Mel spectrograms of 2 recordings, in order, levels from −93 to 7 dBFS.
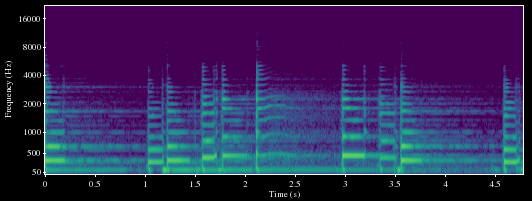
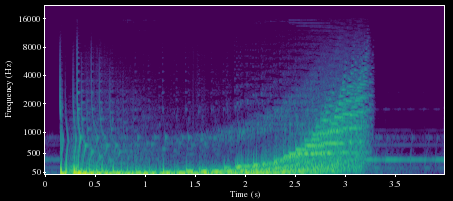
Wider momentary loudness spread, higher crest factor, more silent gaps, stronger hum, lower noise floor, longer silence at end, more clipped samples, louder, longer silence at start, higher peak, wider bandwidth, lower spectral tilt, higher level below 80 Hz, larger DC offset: first, 20 LU vs 9 LU; about the same, 20 dB vs 16 dB; neither; neither; about the same, -46 dBFS vs -46 dBFS; second, 0 s vs 0.5 s; neither; second, -25 LUFS vs -21 LUFS; second, 0 s vs 0.15 s; second, -4 dBFS vs 0 dBFS; first, 5.4 kHz vs 4.8 kHz; first, -10.5 dB/octave vs -9 dB/octave; second, -58 dBFS vs -18 dBFS; neither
